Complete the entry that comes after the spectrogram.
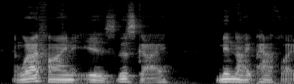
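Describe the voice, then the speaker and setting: A man with a medium-pitched, ordinary speaking voice talks at a fairly quick pace. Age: 30s. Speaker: engineer and game player auditioning. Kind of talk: scripted audition monologue / storytelling.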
